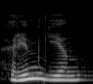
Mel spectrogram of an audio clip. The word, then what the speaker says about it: рентген: Н-т-г произносится как НГ, например, рентген.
